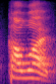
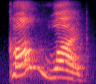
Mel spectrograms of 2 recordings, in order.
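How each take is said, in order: First: Said in the usual way. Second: "Coward" loudly split as Cow - ard; broken into syllables. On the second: Shown as a demonstration. Teacher showing how words break, split syllables. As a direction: say "Coward" as two separate loud beats. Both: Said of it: "We break the words".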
